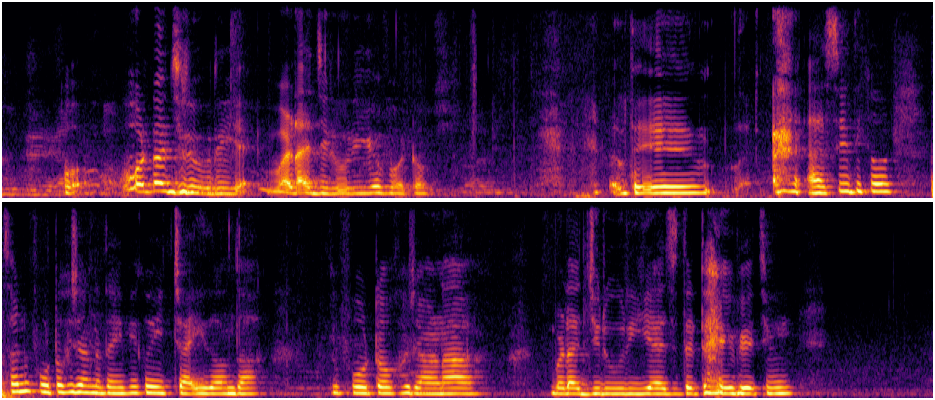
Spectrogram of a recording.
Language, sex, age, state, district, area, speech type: Dogri, female, 18-30, Jammu and Kashmir, Jammu, rural, spontaneous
